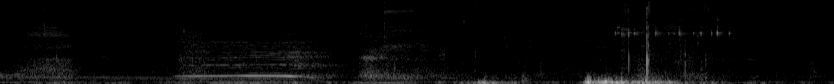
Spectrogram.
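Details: Cattle kept in a pen as breeding stock for kerapan bull racing: one drawn-out, steady, tonal moo of about a second, followed by muffled thumps, a short clattering burst and faint voices.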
